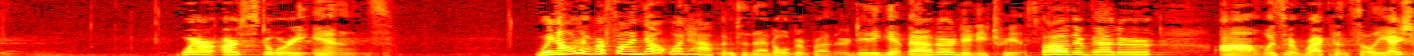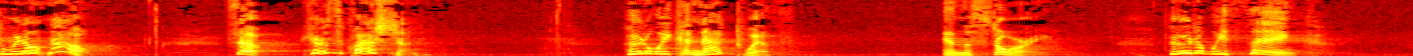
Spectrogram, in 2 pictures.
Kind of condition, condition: setting, large echoing room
